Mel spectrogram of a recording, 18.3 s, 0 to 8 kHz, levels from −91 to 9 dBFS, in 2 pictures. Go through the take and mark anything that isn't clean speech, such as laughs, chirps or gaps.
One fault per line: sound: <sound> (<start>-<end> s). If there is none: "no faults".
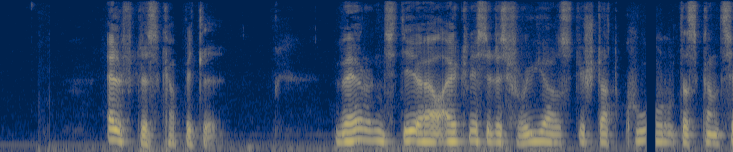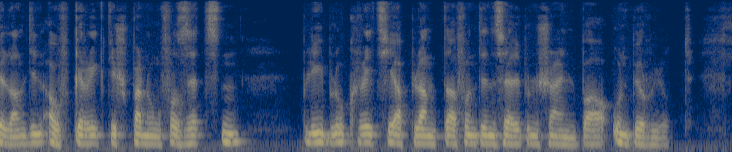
sound: dropout (8.1-8.2 s)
